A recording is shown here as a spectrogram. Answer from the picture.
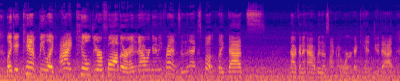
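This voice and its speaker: Over noticeable background noise, the speaker goes at a fairly quick pace with ordinary pitch variation and big swings in loudness. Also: woman, high pitch for a woman. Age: 20s. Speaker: law student and aspiring novelist. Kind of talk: vlog monologue. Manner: casual, hesitant with fillers.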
